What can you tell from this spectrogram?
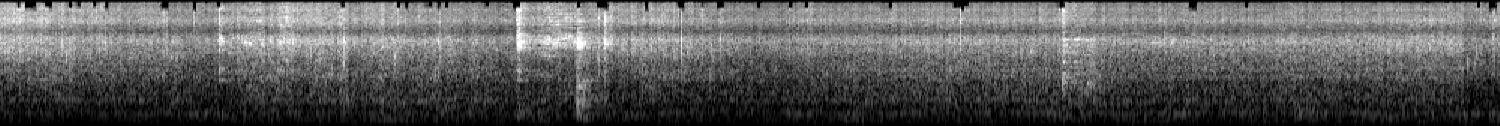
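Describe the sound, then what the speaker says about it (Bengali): Onion paste fries in hot oil in a wok with a steady, close sizzle. A few louder clinks of stirring sound over the constant hiss. "এবার পেঁয়াজটা একটু ভেজে নেবো।"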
